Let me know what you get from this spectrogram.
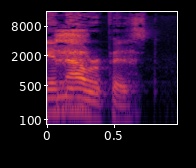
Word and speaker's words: analrapist: Yeah, the analrapist. – Analrapist. – Yeah. You go as if you're going to say analysis, and then you change it to rapist at the end, so it's analrapist.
